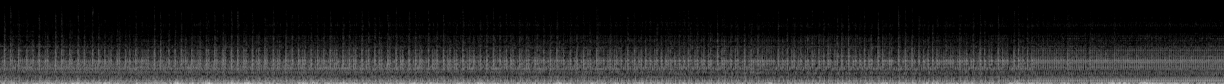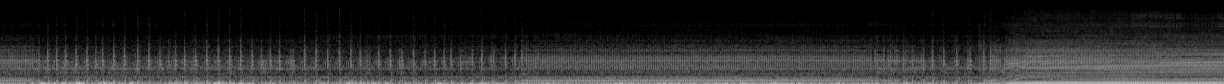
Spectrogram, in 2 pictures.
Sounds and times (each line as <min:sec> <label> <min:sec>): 0:00.0 scooter 0:24.4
